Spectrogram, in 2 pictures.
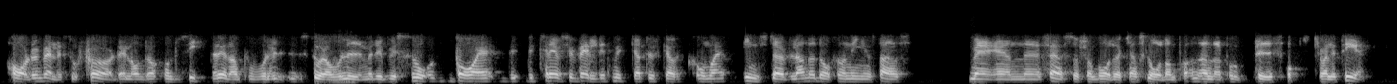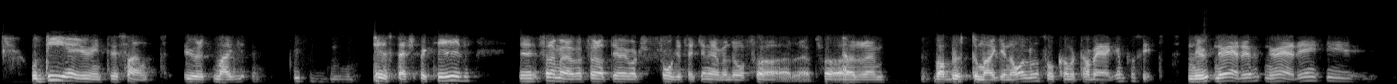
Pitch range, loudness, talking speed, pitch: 125-180 Hz, -18 LUFS, 180 wpm, 145 Hz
